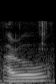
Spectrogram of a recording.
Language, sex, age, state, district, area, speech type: Assamese, male, 18-30, Assam, Majuli, urban, spontaneous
